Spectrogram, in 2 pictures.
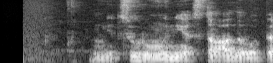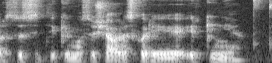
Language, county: Lithuanian, Klaipėda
